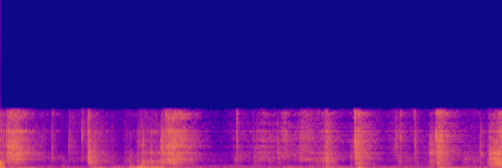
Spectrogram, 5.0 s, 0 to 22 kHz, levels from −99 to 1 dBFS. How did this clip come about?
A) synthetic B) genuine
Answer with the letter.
A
